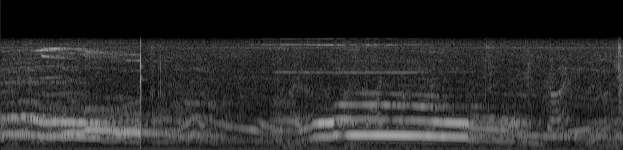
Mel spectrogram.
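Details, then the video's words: Several wolves at Colorado Wolf and Wildlife Center howling together: overlapping long wavering howls at different pitches, some sliding up and down, forming a continuous chorus throughout with one sharp click early on. "Wolves howling"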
